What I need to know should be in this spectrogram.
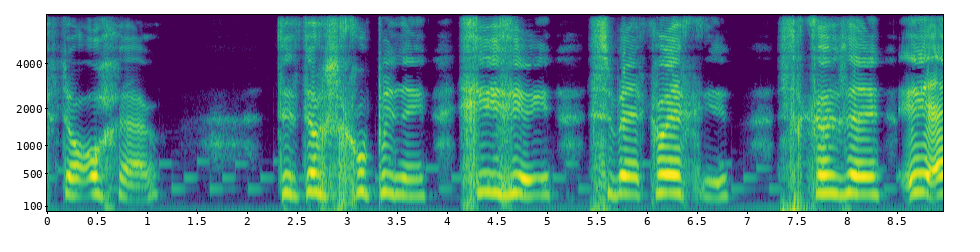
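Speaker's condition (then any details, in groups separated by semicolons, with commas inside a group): Cerebral palsy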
